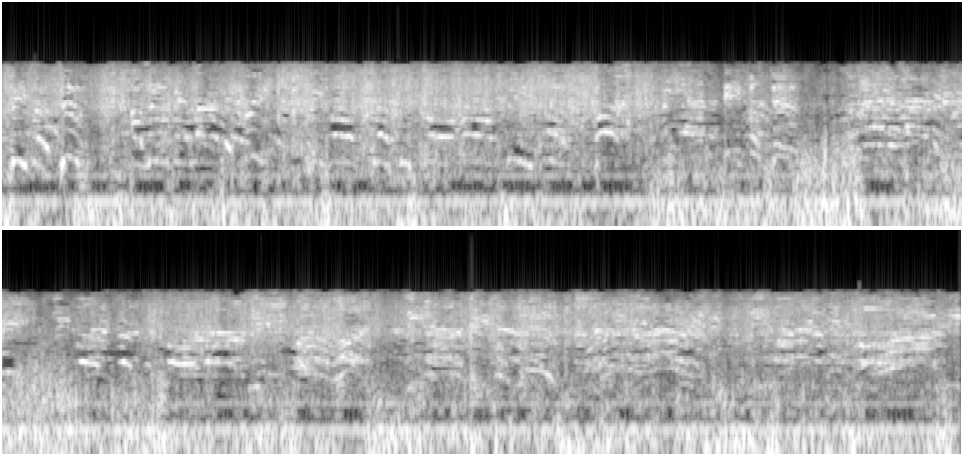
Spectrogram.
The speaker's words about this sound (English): This is South LA in the rain, folks. Hundreds of people marching. Clearly, um, this is not going away.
